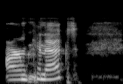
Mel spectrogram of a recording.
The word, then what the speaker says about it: Armconnect: He's, despite the consonant to vowel ratio in his name, it's just pronounced Armconnect.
